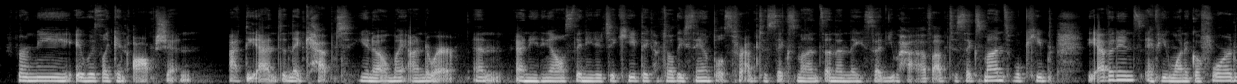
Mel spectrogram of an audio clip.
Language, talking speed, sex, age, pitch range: English, 260 wpm, female, 20-39, 155-170 Hz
